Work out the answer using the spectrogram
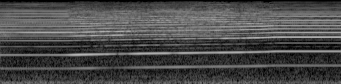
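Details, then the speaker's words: Modified brushless RC motor on a motor analyzer, can timing set too low, around 4.2 A: steady high whine creeps up in pitch only slowly as it spins up; low timing holds back revs, roughly 500–1000 rpm lost. "see how it come up slow the revs kind of come up really slow the amperage only dropped 0.5 a very little bit dropped about a thousand RPM I think it was or 500."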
